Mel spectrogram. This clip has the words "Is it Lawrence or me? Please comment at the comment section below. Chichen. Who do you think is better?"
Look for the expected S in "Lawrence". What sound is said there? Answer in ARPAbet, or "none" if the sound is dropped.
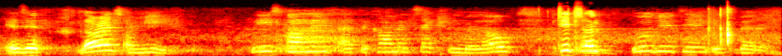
S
